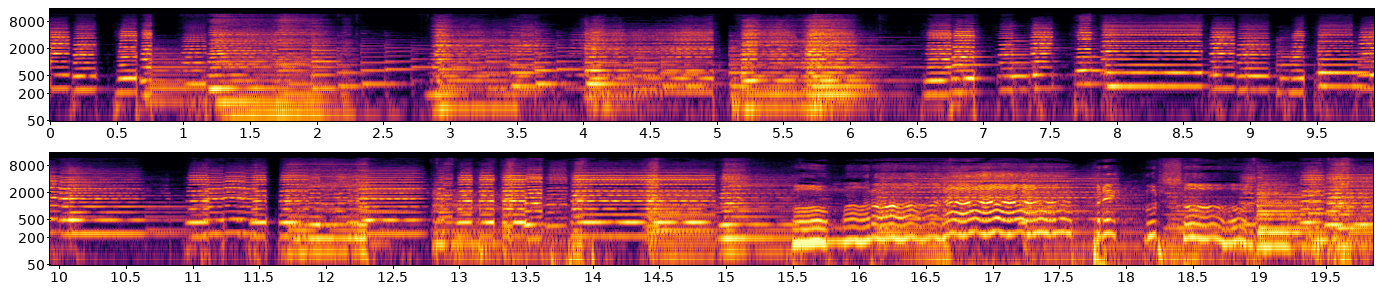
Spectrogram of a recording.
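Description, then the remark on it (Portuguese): A national anthem played by Márcio Fumaco on accordion and Fernando Zamboni on keyboard, with sustained reedy chords and a steady, stately melody carrying loud throughout, no voices. “Voltamos todos à posição de respeito e vamos ouvir o hino, então.”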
